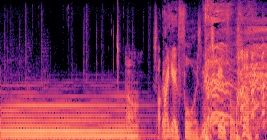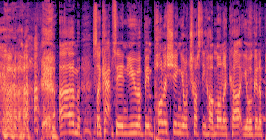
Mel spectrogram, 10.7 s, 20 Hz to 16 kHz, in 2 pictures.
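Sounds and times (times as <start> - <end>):
ship's foghorn long low blast: 0.0 - 3.1
speech: 3.1 - 10.6
laughter: 4.0 - 6.6, 10.2 - 10.6.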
